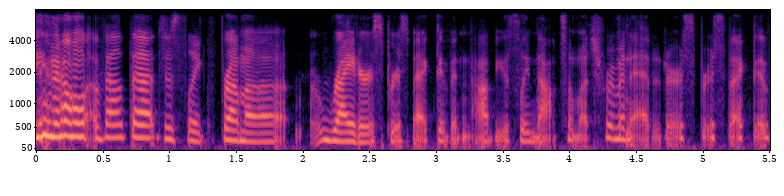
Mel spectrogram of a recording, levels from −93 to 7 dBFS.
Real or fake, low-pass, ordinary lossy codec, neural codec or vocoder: real; 7.2 kHz; Opus, 24 kbps; none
